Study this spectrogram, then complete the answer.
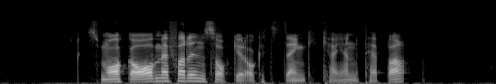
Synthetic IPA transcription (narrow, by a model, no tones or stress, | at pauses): smɑːkaːvmefaɾiːnsɔkːəɾʔɔ̰kɛt̪st̪ɛŋkʰːa̰ɪɛnpʰɛpːaɾ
